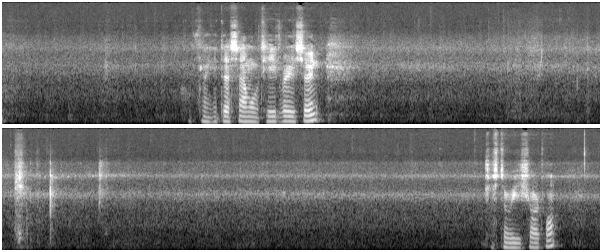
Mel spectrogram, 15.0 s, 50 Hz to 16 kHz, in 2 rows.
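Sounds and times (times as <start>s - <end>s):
faint background hiss: 0.0s - 14.9s.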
